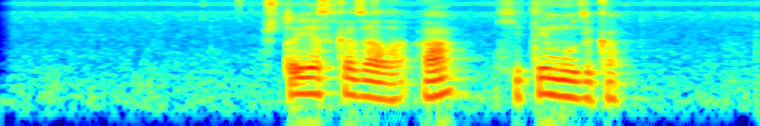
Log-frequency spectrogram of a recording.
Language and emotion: Russian, neutral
